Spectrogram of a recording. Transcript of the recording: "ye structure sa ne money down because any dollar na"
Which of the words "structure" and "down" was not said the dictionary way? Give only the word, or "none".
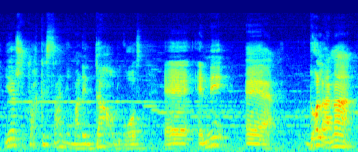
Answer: structure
